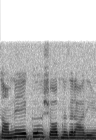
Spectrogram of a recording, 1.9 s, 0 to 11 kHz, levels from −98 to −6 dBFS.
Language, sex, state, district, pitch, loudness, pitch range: Hindi, female, Uttar Pradesh, Budaun, 220 Hz, -14 LUFS, 210-270 Hz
